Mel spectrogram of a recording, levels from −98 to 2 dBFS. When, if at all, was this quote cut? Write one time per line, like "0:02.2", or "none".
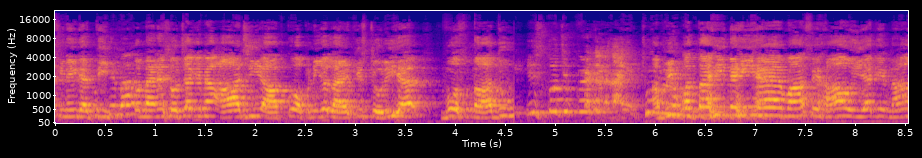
0:04.6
